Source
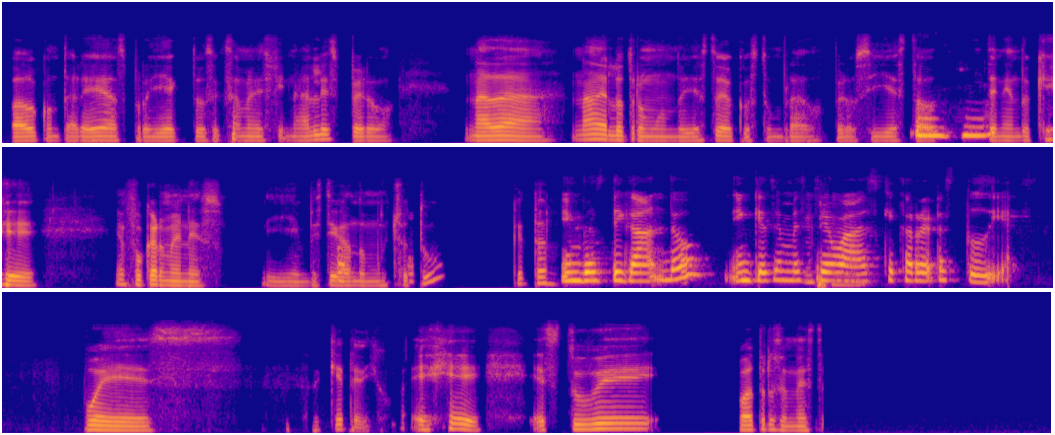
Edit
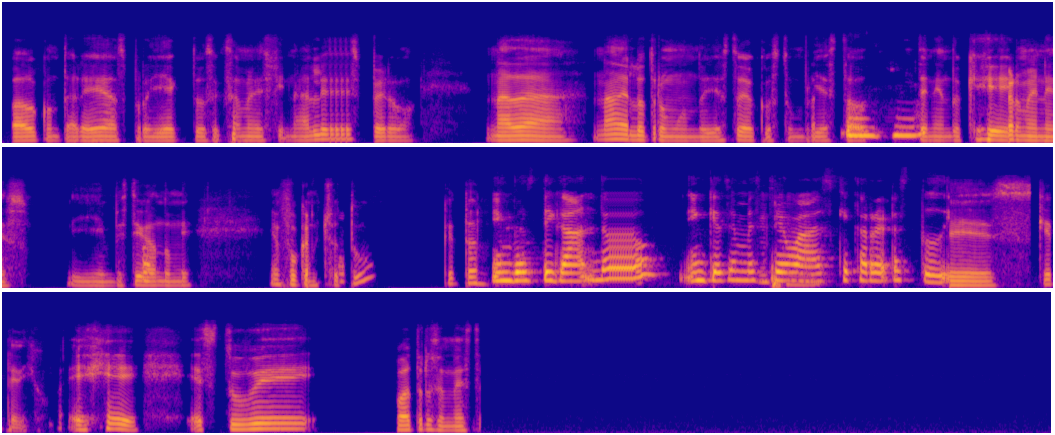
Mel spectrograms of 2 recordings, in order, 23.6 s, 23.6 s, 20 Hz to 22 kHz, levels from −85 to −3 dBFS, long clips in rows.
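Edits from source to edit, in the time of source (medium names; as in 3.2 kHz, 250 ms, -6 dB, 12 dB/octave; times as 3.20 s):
2.42 s: stutter 0.04 s, 5 plays
5.93–6.61 s: delete
8.07–9.01 s: move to 10.69 s
12.94 s: stutter 0.02 s, 10 plays
15.33–16.55 s: delete
17.15–18.16 s: delete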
